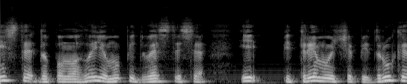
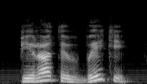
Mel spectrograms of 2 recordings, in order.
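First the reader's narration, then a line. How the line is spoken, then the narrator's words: Weak exclamation. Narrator (Ukrainian): вигукнув Айртон, незважаючи на свою кволість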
